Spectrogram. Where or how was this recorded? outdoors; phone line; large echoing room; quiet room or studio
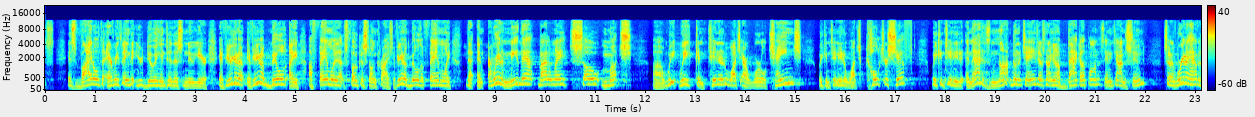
large echoing room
